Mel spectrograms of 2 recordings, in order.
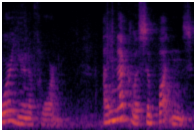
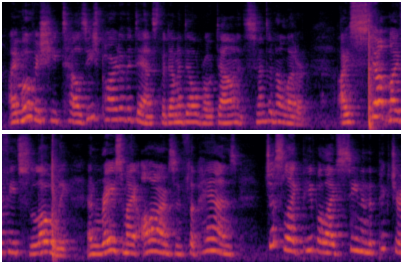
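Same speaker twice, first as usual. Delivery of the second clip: usual speaking voice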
